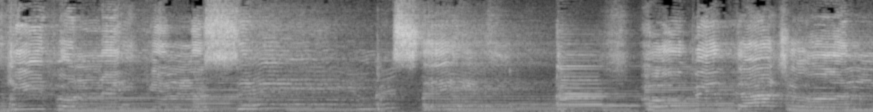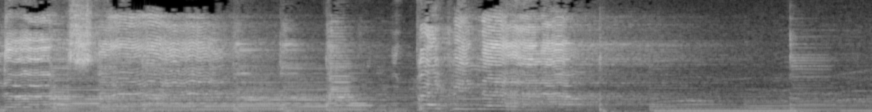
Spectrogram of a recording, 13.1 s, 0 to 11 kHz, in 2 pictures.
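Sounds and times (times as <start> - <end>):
acoustic guitar strummed and picked: 0.0 - 13.0
person singing: 0.0 - 13.0.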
